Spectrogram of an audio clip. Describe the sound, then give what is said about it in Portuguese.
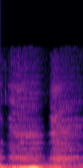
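A voice imitates the heavy, labored panting of someone leaning with both hands on the knees: one drawn-out breathy exhale with a rough, voiced edge, fairly loud, with no words spoken. “Eu tô escorado no meu joelho, sabe quando você fica com as duas mãos assim no joelho, assim, respirando, assim.”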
